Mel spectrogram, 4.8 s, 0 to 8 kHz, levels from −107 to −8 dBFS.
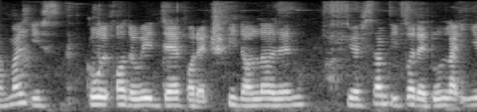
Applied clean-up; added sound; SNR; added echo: classical method log-MMSE.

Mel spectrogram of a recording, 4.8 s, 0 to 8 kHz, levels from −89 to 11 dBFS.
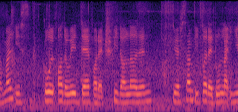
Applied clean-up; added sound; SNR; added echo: none; Walk, footsteps; 16 dB; none.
